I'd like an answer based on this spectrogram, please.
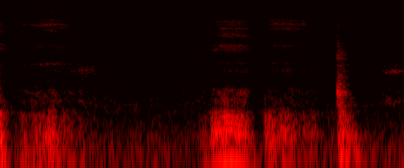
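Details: A tiger corgi snoring, with low, rumbling breaths and a sharper snort near the end.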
